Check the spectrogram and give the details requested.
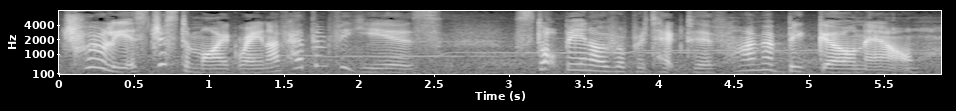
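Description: A woman's voice: mid-range voice, big pitch swings, moderate pace, pushed and bright, slight background noise, poor audio. An actress playing a doctor's ailing but strong-willed girlfriend, speaking in a wry, theatrical radio play manner. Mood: wry, stubborn.

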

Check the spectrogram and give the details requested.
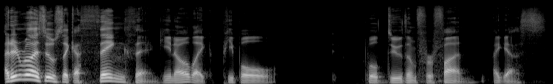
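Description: A man's voice: deep voice, very animated, normal speed, dry recording, studio quality. A man co-hosting a casual fantasy hockey podcast, rambling with lots of fillers and restarts. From half Japanese. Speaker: podcast co-host.

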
